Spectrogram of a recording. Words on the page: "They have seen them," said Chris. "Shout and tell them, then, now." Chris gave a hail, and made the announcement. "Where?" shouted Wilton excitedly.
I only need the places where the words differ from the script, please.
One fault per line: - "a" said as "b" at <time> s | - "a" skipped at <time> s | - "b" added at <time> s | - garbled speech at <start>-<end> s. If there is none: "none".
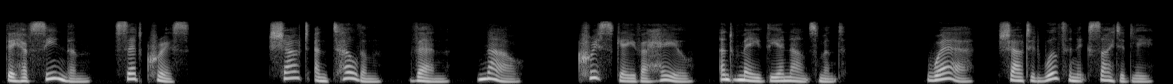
none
